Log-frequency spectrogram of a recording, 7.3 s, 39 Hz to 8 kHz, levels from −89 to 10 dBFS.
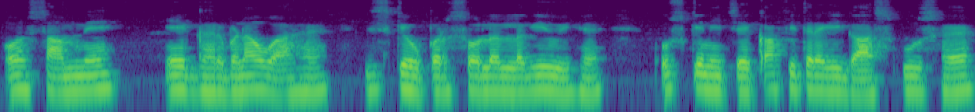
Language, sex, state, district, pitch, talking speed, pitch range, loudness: Hindi, male, Haryana, Charkhi Dadri, 110 Hz, 170 wpm, 105-115 Hz, -16 LUFS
